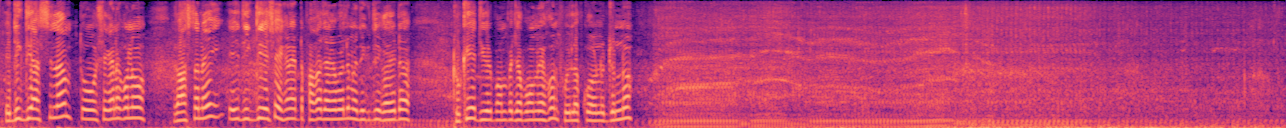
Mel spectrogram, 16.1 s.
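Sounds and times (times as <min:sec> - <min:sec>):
motorcycle engine running: 0:08.0 - 0:16.0.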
